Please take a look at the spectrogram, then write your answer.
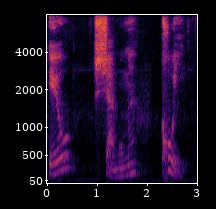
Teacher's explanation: the R, at least at the beginning, is more of an aspiration or an H to me. That's what it sounds like.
